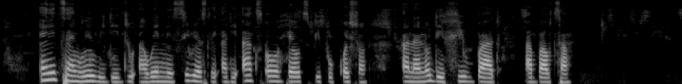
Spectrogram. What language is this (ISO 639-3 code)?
pcm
